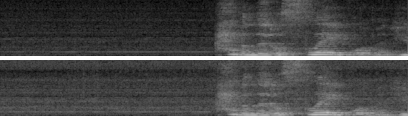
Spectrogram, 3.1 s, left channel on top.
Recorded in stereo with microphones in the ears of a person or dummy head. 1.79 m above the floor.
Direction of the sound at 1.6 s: 20° left (ahead or behind).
